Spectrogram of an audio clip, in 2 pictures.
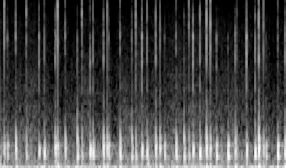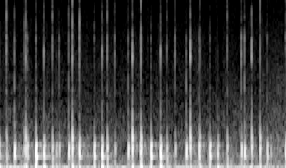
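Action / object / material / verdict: tap / upturned glazed ceramic bowl / ceramic / none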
